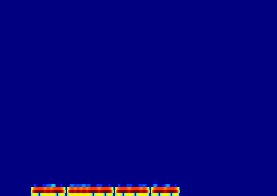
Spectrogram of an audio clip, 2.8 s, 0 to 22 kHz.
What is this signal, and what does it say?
Morse code, heard as a keyed tone, about 40 wpm, 700 Hz. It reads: K3GM
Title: USA Call Signs - 4 Characters - Repeated 3x - 40wpm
